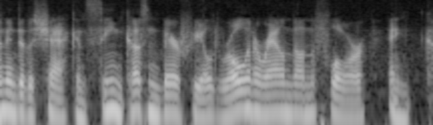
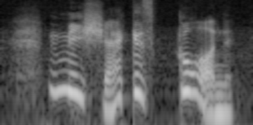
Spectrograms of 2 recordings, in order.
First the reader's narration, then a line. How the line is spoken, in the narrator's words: he howled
